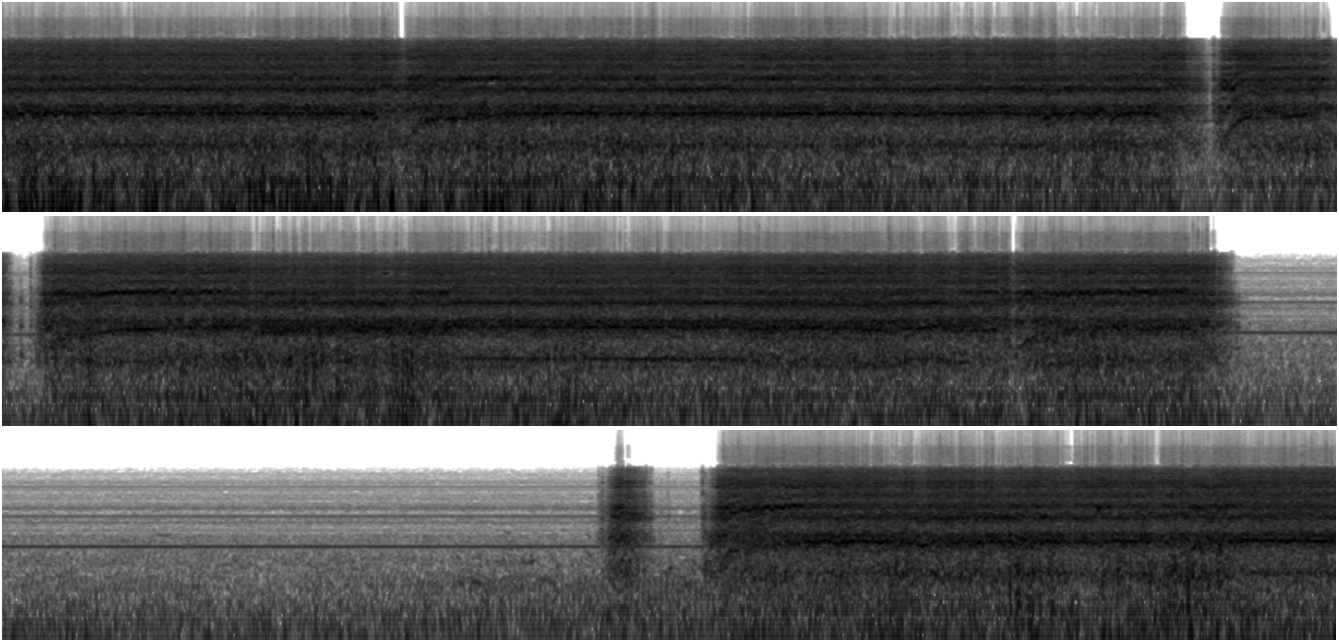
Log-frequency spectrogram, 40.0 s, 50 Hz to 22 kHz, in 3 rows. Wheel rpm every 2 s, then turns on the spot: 230, 210, 210, 230, 230, 190, 110, 200, 220, 230, 220, 180, 140, 0, 0, 0, 20, 190, 220, 230.
none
